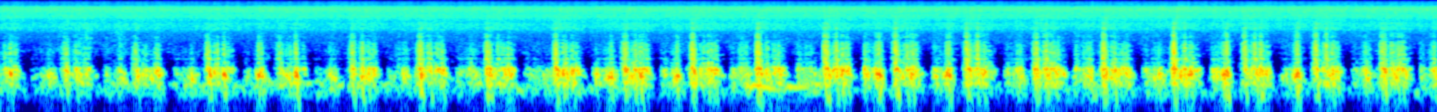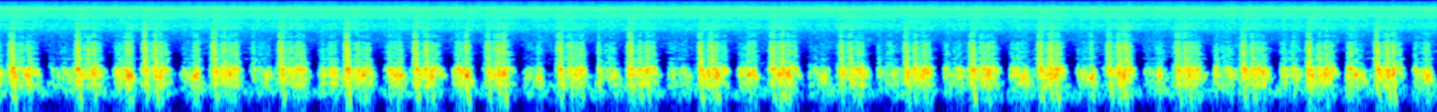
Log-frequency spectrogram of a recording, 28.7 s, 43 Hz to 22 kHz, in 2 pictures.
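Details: Heart auscultation at position T during a positional stress test (lying, sitting, standing, lying): fast, scratchy heartbeats at about 88 a minute, with a midsystolic murmur, a split second heart sound and a murmur at S2.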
